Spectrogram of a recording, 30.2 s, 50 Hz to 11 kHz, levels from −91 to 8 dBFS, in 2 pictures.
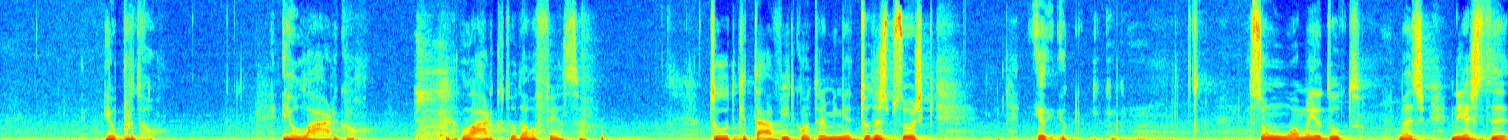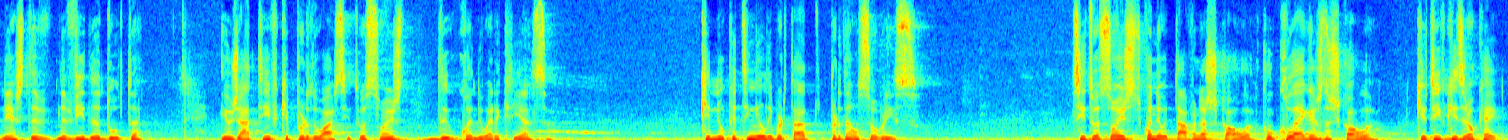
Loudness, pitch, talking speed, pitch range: -12 LUFS, 140 Hz, 135 wpm, 125-170 Hz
